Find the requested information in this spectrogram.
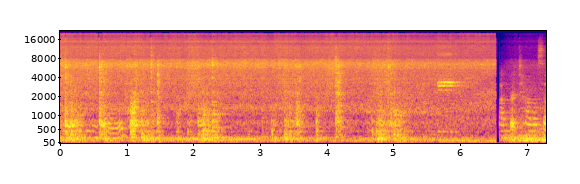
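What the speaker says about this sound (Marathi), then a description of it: "आता लगेच कांदा छान असा आपण लाल होईपर्यंत परतून घेणार आहोत." Onion stir-fried in a pan until browned for a cabbage paratha filling, with steady close sizzling and repeated scrape-and-stir strokes throughout and a brief drop near the end.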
